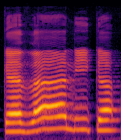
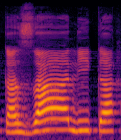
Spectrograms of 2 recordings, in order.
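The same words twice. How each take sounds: First: The middle consonant is soft with no hiss. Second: The middle consonant is a hissing z sound. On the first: The speaker calls it right. "सीटी की आवाज़ बिल्कुल नहीं आएगी" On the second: The speaker calls it wrong. "ये जो साउंड है ना ये गलत है"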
